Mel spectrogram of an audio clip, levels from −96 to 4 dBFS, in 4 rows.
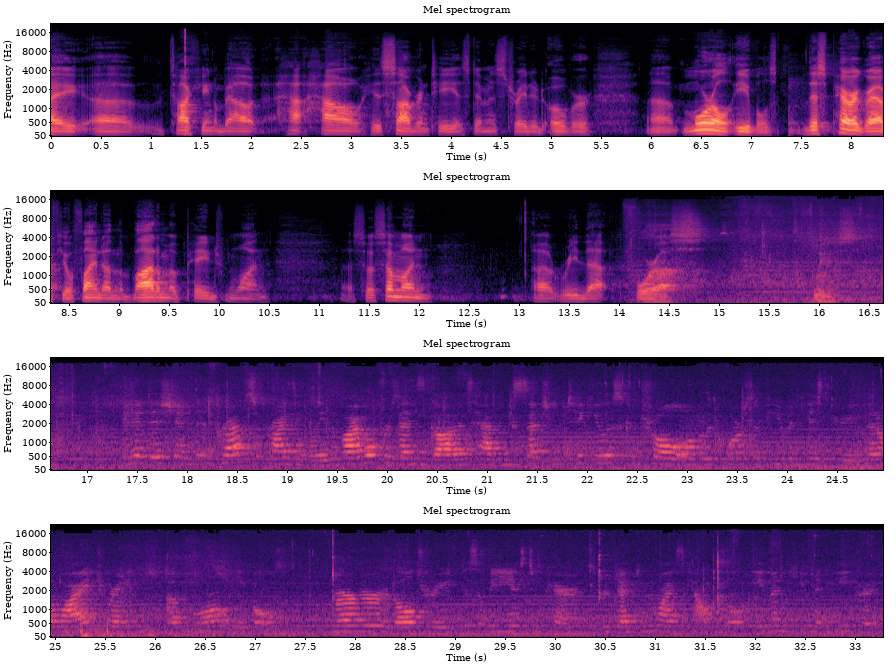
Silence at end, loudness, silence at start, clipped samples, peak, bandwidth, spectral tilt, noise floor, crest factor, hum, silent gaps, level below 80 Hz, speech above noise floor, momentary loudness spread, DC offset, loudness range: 0 s; -28 LUFS; 0 s; under 0.1%; -2 dBFS; 18 kHz; -5.5 dB/octave; -65 dBFS; 26 dB; none; none; -60 dBFS; 38 dB; 21 LU; under 0.1%; 17 LU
